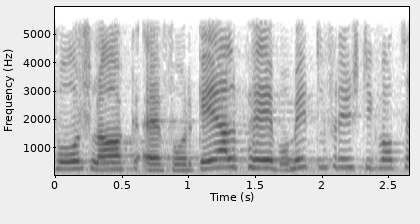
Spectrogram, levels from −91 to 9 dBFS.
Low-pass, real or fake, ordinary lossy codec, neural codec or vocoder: 5.4 kHz; real; none; none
